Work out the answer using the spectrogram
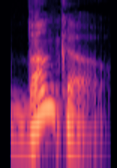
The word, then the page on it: bunco: British English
